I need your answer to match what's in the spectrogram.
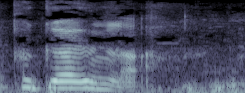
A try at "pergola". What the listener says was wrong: There's no N.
